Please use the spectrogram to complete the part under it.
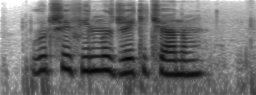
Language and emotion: Russian, neutral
